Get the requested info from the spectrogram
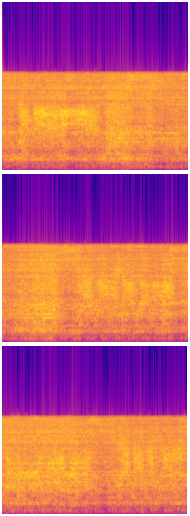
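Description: Live rock band playing loudly: electric guitars, bass and drums in a dense, steady wall of sound, with a singer's vocals over it.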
